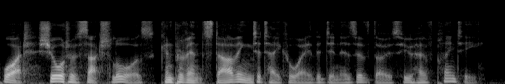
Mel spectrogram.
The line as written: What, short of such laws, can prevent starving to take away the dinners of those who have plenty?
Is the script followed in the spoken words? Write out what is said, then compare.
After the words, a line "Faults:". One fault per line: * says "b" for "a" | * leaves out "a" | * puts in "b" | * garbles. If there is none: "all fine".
What, short of such laws, can prevent starving to take away the dinners of those who have plenty?
Faults:
all fine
